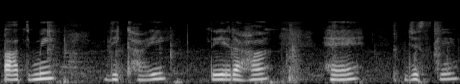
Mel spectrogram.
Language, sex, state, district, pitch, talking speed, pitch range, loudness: Hindi, female, Himachal Pradesh, Shimla, 230 Hz, 80 wpm, 225-245 Hz, -20 LUFS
